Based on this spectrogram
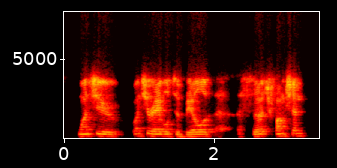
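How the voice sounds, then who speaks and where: A man speaks with an Australian accent. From Australia, born in Tasmania. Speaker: business innovation consultant. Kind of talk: Q&A after presentation.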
